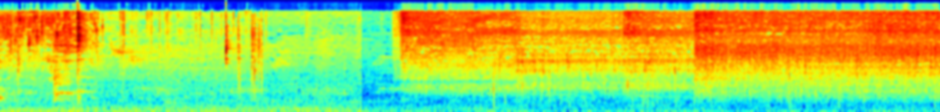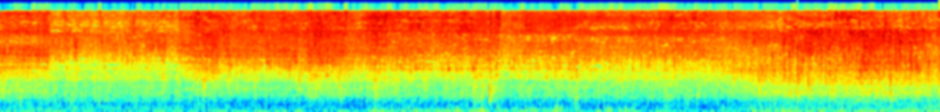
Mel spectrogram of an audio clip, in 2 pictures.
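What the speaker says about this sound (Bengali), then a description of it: "এরকম লাল লাল করে মাছগুলো ভেজে নিয়েছি" Tilapia fish fry in hot oil in a pan, a loud, steady sizzle and crackle close up that swells after a brief quieter start and continues without pause, with no talk.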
